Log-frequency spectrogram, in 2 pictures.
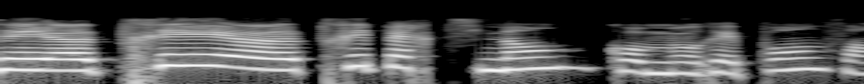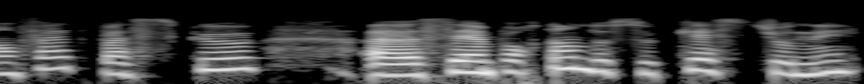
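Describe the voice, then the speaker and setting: A woman's high-pitched voice with a slight southwestern French accent, fairly slow pace, ordinary pitch variation, and a dry, close sound with no echo against a quiet background. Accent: slight southwest French. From southwest France, Toulouse. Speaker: workplace wellbeing speaker. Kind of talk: webinar presentation. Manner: hesitant, many fillers.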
